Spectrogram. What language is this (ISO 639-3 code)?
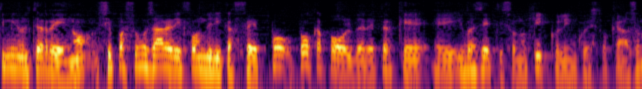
ita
